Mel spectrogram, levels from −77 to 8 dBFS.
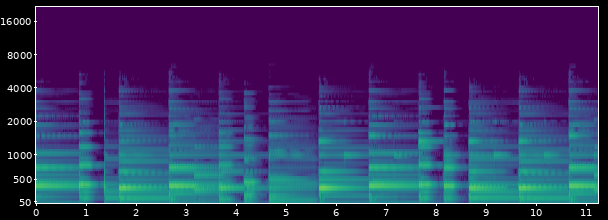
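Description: At 1.36 s the sound breaks into a brief blip from damaged data in a compressed stream. Corrupted bytes at that point leave the decoder unable to read the frame properly, so it misreads or drops it while it loses sync and hunts for the next valid frame header. On a spectrogram this shows as a thin vertical stripe, and the waveform has an abrupt discontinuity lasting about 18 milliseconds.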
